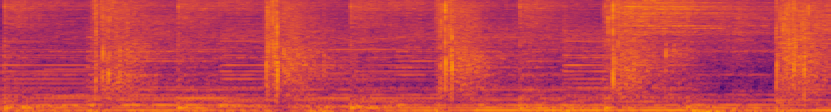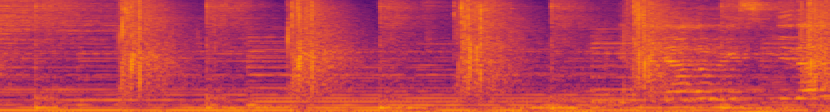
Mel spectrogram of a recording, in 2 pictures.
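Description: A church congregation claps in rhythm to a worship song during a Sunday morning service, the even, regular claps running under loud sustained music and singing.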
